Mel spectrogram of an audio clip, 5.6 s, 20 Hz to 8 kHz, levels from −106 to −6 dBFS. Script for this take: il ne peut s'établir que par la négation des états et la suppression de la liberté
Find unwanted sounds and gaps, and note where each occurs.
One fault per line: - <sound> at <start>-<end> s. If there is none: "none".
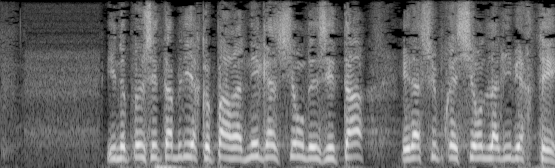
none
